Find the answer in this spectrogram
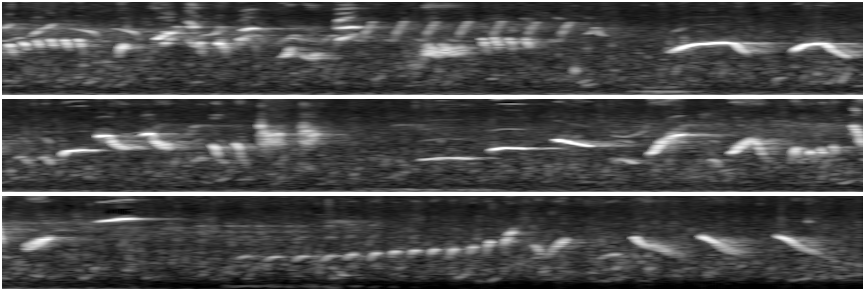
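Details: White-rumped shama song: rapid sequence of loud whistled swoops and upward slurs, some trilled high notes, phrases changing every second or so, over a soft hiss of background ambience.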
